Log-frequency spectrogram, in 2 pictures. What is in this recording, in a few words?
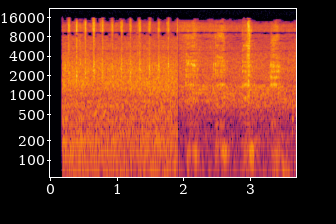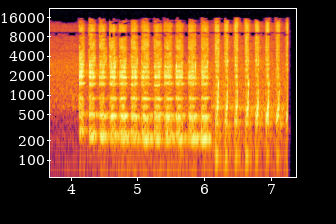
Walrus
